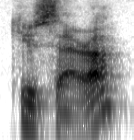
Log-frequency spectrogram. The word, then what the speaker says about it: QSEHRA: TCJA, QSEHRA, which is pronounced QSERA, ICHRA, which is pronounced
